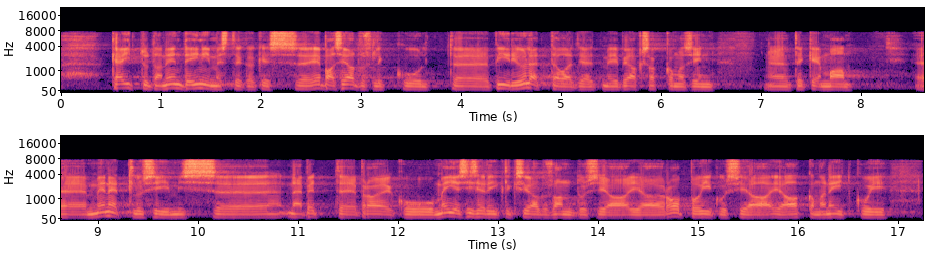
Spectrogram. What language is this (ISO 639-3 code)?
est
